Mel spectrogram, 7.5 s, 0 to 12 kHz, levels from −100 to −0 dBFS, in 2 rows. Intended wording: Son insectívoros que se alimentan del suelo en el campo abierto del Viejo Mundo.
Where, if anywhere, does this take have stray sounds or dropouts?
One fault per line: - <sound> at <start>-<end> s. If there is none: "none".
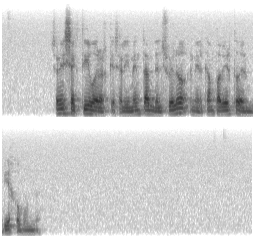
none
